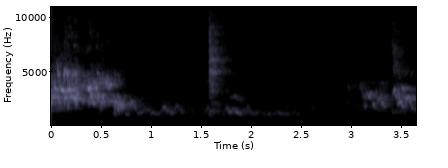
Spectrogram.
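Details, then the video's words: Indoor pet budgerigar, described as happy, giving descending scratchy warbled chatter, a sharp high squeak, then a falling buzzy phrase and a renewed burst of chirps, with a brief low rustle. "Happy budgie chirping sounds"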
